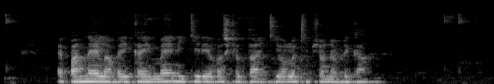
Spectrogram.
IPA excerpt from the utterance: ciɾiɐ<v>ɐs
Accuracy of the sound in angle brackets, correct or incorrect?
correct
